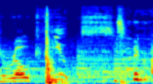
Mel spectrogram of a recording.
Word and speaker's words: Rot Fuchs: and we went with the German pronunciation of it instead of Red Fox. We went with Red Fox. – What? – Go ahead and say it. – It was Rot Fuchs.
